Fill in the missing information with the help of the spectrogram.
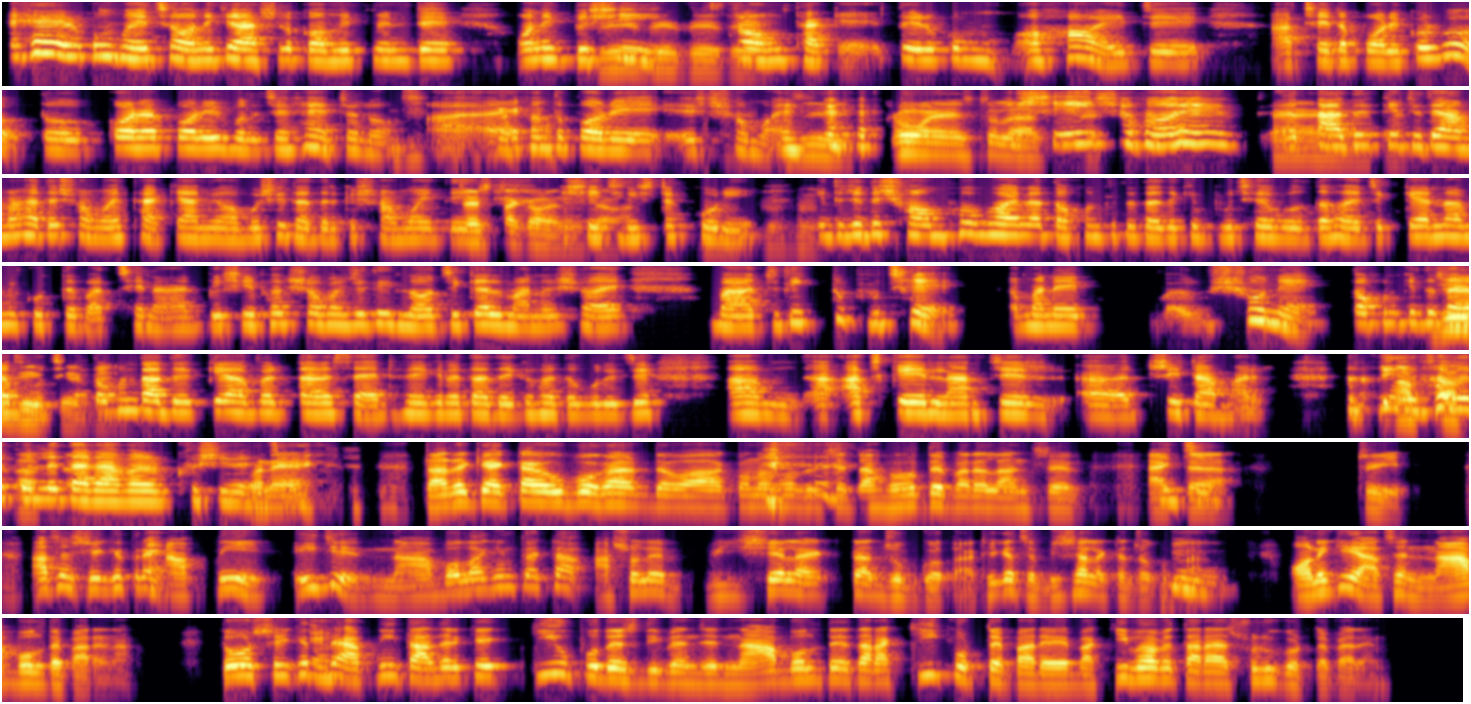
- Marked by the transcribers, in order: laugh; chuckle; "বিশাল" said as "বিশেল"; tapping
- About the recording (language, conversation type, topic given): Bengali, podcast, আপনি কীভাবে কাউকে ‘না’ বলতে শিখেছেন?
